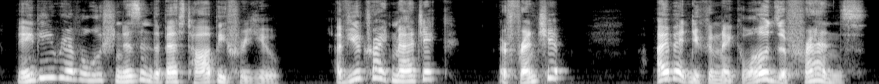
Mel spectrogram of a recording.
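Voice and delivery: high, lilting cartoon voice; cheery persuading pony. Pinkie suggesting a new hobby, high cheery coaxing. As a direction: coax with high, bright enthusiasm.

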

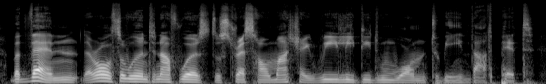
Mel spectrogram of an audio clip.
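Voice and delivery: ordinary delivery, nothing marked

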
